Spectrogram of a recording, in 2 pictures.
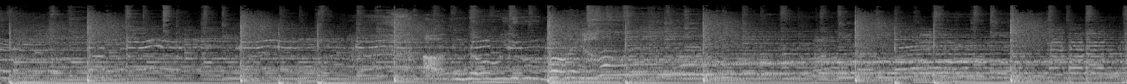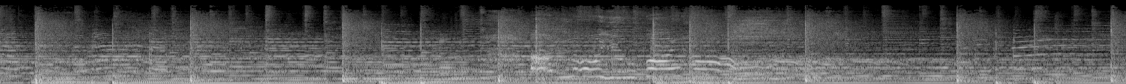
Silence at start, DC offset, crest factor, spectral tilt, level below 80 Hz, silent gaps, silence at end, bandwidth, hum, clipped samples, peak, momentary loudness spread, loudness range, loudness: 0 s; under 0.1%; 20 dB; -4.5 dB/octave; -28 dBFS; none; 0 s; 17 kHz; none; under 0.1%; 0 dBFS; 7 LU; 5 LU; -20 LUFS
